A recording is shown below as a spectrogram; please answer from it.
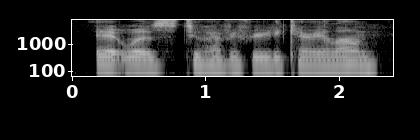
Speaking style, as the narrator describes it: Stephanie said quietly

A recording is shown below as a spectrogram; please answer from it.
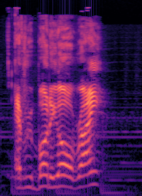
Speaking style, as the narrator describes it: Joe shouted

